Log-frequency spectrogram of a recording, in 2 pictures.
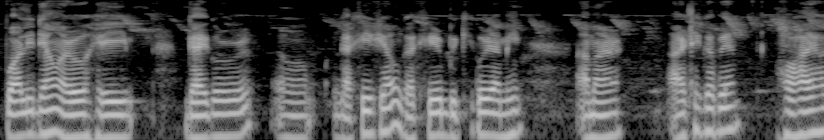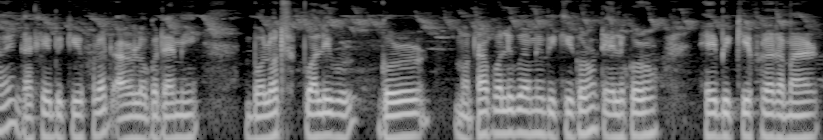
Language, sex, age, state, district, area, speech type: Assamese, male, 18-30, Assam, Dhemaji, urban, spontaneous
